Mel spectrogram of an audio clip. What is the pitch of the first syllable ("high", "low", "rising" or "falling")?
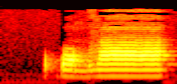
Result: low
